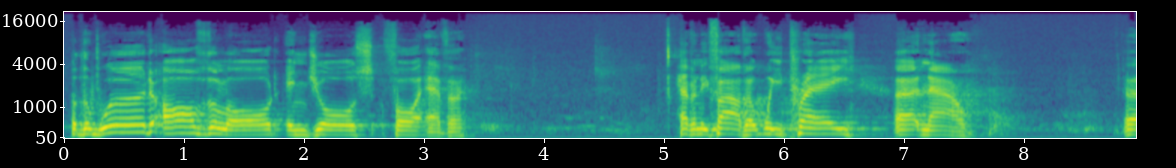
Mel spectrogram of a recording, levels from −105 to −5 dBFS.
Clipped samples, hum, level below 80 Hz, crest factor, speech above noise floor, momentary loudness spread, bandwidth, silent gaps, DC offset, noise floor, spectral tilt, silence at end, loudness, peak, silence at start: under 0.1%; none; -56 dBFS; 16 dB; 31 dB; 10 LU; 17 kHz; none; under 0.1%; -47 dBFS; -4.5 dB/octave; 0 s; -16 LUFS; 0 dBFS; 0.05 s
